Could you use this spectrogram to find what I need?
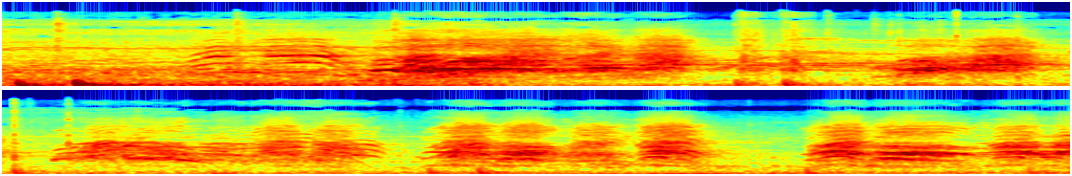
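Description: A large group of young performers chants and shouts loudly in short bursts.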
